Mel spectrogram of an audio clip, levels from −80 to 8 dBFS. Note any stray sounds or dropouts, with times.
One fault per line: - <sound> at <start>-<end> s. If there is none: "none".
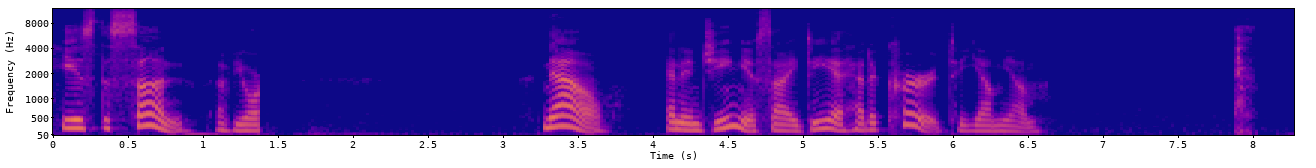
- cough at 7.8-8.0 s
